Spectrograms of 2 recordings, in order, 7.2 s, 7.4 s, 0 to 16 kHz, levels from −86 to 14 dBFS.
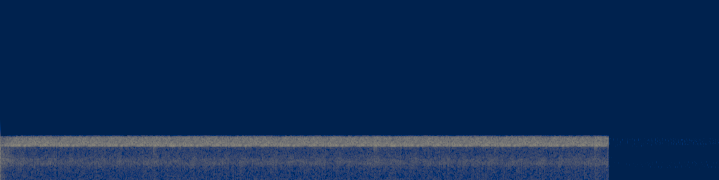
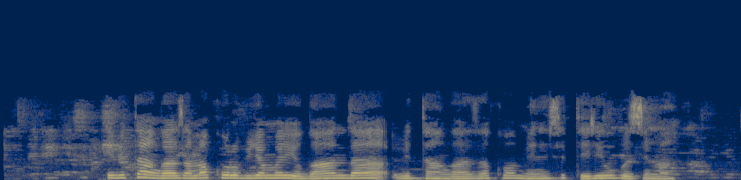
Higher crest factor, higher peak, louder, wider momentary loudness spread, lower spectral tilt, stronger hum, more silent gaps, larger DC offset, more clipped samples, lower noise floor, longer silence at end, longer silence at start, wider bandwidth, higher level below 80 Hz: about the same, 20 dB vs 16 dB; second, -16 dBFS vs -4 dBFS; second, -30 LUFS vs -19 LUFS; second, 1 LU vs 15 LU; second, 4.5 dB/octave vs -5 dB/octave; neither; neither; neither; neither; first, -79 dBFS vs -41 dBFS; first, 1.1 s vs 0.35 s; second, 0 s vs 0.3 s; second, 4 kHz vs 7.8 kHz; second, -76 dBFS vs -58 dBFS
